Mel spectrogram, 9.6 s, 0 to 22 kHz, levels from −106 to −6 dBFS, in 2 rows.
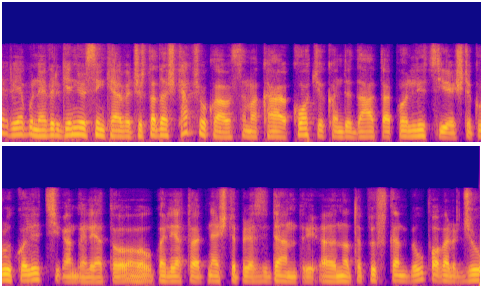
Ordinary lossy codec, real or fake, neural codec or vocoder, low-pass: MP3, 64 kbps; fake; codec, 16 kHz in and 24 kHz out, 0.8 kbps, FocalCodec, streaming, 65536 codes; 7.2 kHz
